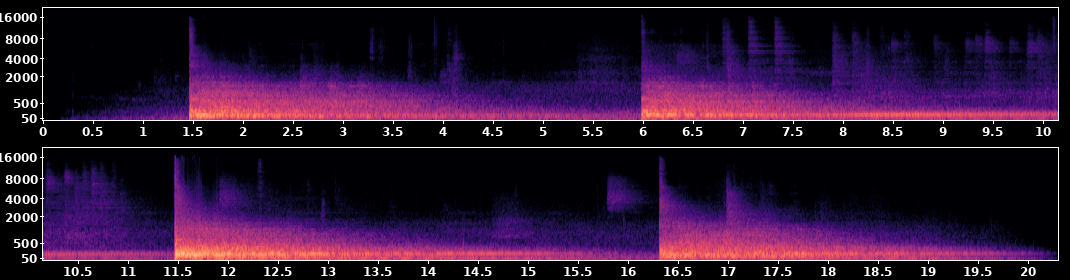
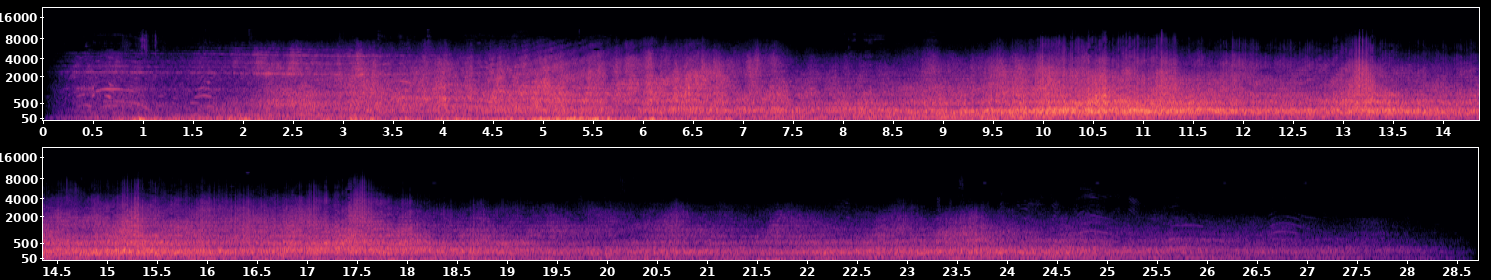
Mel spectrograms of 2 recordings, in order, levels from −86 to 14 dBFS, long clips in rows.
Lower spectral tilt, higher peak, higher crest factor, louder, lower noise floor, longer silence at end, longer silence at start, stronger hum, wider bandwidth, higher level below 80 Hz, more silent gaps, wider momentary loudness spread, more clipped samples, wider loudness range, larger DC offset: first, -10 dB/octave vs -7.5 dB/octave; about the same, 0 dBFS vs -2 dBFS; about the same, 20 dB vs 24 dB; first, -19 LUFS vs -24 LUFS; first, -71 dBFS vs -61 dBFS; second, 0.65 s vs 1.2 s; first, 1.45 s vs 0.25 s; neither; about the same, 8.6 kHz vs 8.6 kHz; about the same, -34 dBFS vs -36 dBFS; neither; about the same, 22 LU vs 20 LU; neither; about the same, 15 LU vs 17 LU; neither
